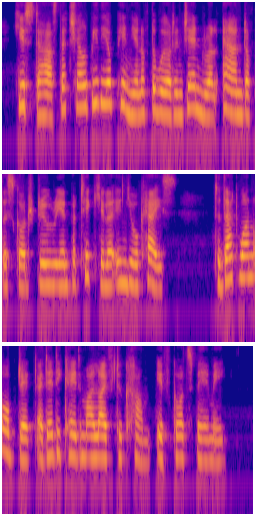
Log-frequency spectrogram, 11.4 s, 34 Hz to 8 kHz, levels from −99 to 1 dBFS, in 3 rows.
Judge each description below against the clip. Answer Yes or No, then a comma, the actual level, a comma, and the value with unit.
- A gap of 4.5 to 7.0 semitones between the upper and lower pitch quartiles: No, average, 3.5 semitones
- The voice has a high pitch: Yes, high, 215 Hz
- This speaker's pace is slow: No, average, 185 wpm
